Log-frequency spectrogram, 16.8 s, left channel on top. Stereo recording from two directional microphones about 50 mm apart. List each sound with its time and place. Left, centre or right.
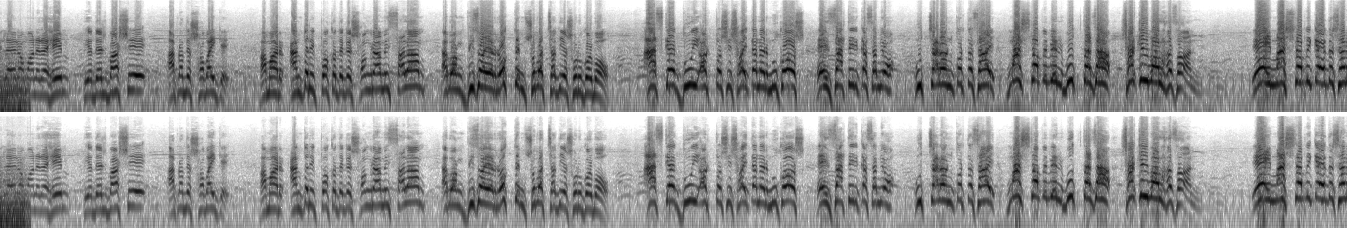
0.0 s a man's voice: centre
2.6 s a man's voice: centre
4.5 s speech: right
8.5 s speech: right
12.6 s speech: right
15.9 s speech: centre
16.5 s speech: right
